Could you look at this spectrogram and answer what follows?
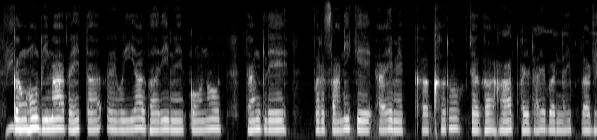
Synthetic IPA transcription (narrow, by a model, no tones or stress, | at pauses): kəɦũbiːmaːɾːəɦit̪aɐwəjaɡʱəɾimẽkɔːnoɖʱə̃ŋɡle | pəɾsaːnikeaːemẽ | kʰəɾod͡ʒəɡʱəɦãːt̪ʰpʰəɪlaːebəɾnaːiplaɡ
